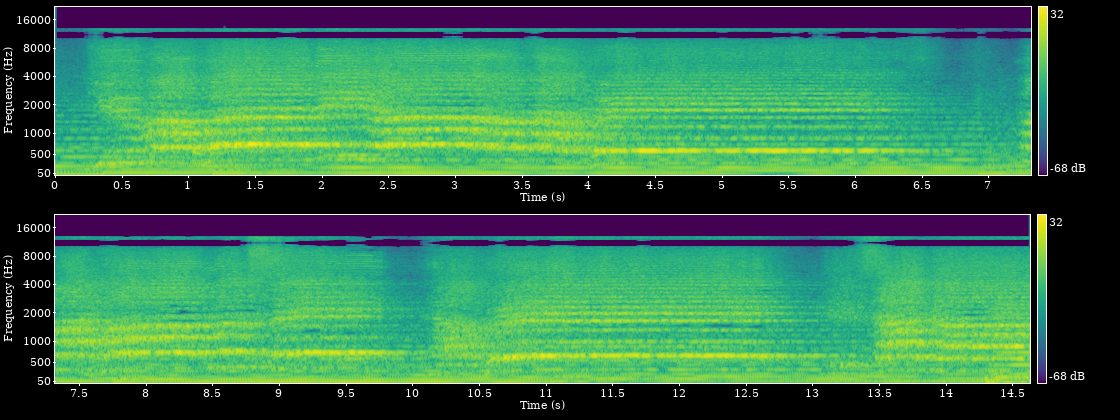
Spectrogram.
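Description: Contemporary Christian worship song: a choir sings long, held phrases over steady instrumental backing, in three phrases of a few seconds each with short breaks between.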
